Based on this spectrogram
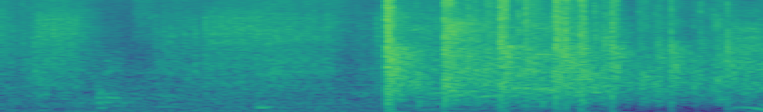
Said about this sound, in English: I guess they turned on the applause sign at that point.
